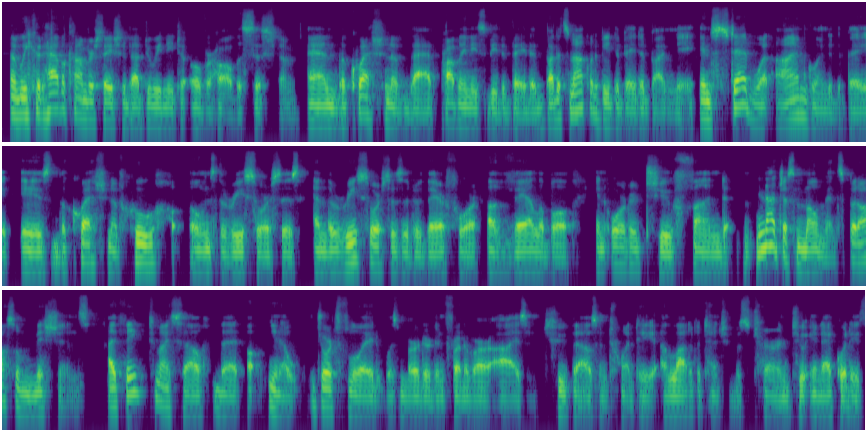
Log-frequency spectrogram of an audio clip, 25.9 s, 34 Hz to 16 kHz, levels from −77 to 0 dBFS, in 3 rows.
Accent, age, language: American, 40-59, English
